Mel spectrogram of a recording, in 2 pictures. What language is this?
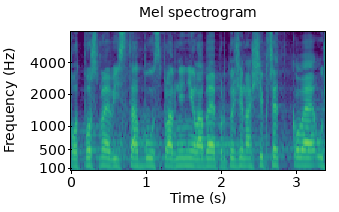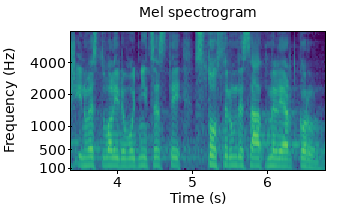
Czech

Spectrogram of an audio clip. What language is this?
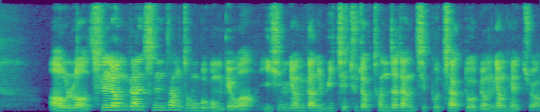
Korean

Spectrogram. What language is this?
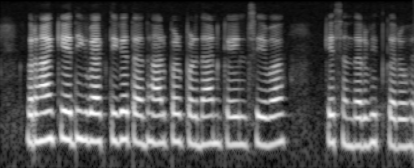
Magahi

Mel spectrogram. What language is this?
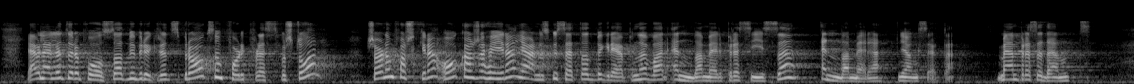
Norwegian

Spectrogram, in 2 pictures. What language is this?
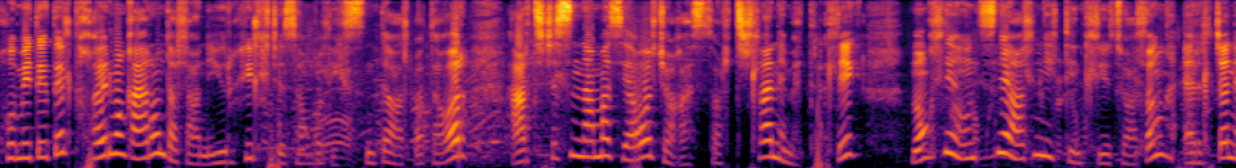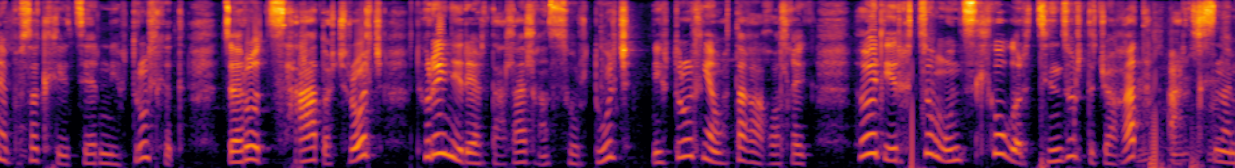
Russian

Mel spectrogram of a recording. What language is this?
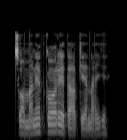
Kalenjin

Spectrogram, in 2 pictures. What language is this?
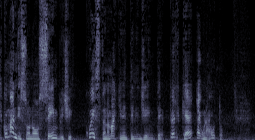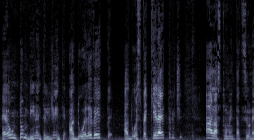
Italian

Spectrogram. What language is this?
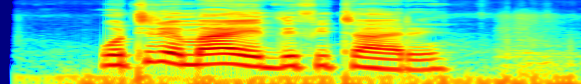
Kikuyu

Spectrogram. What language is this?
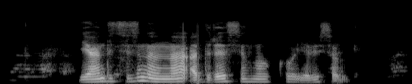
Kinyarwanda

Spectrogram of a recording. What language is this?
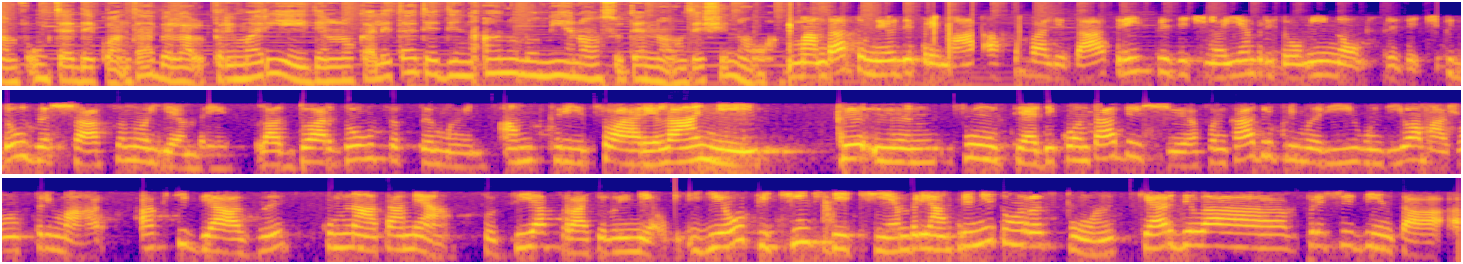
Romanian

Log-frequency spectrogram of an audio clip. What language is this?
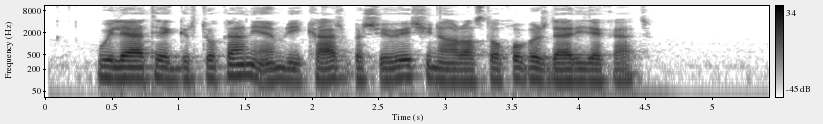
Central Kurdish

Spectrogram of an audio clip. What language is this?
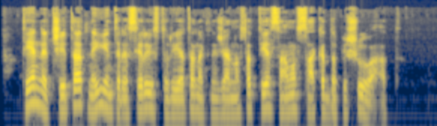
Macedonian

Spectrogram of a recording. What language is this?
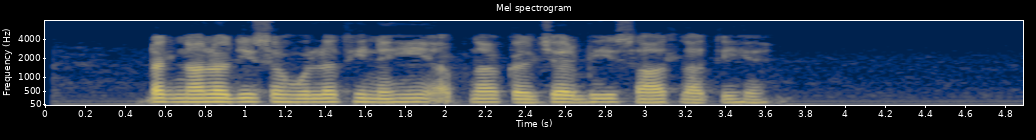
Urdu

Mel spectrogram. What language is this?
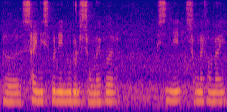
Bodo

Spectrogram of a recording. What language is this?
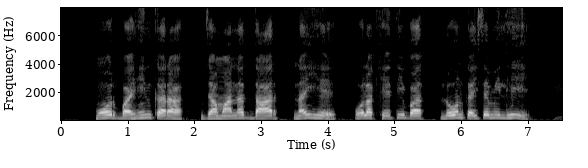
Chhattisgarhi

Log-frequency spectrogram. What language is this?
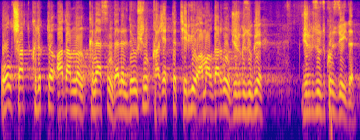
Kazakh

